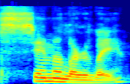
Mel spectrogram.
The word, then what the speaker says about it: similarly: Can you please help me with the pronunciation of the word similarly? Similarly. Similarly. So we um the final sound the final sound is lee. Lee. Similarly lee.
